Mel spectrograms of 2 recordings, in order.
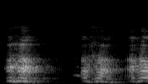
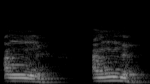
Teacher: ठीक है, अहा, अहा, अहा मतलब जैसे बोलेंगे अहा तो हवा ज्यादा निकल रही है, अंग बोलेंगे तो हवा कम निकल रही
